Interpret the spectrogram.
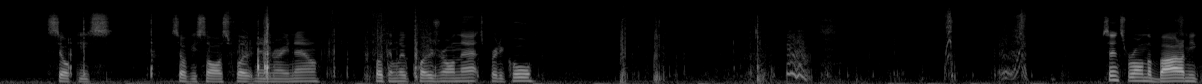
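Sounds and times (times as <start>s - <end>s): backpack fabric rustling: 2.4s - 4.4s, 6.1s - 10.8s
short squeaky scrapes: 9.4s - 10.4s.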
